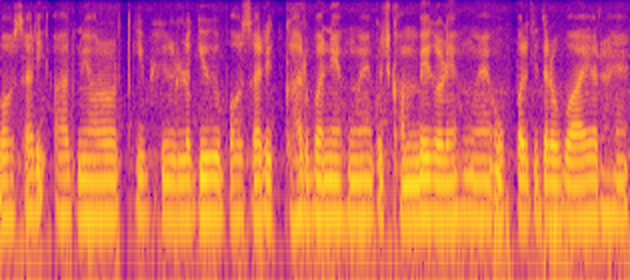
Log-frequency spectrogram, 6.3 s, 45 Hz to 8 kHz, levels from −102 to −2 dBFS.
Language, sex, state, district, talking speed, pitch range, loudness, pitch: Hindi, female, Uttar Pradesh, Lalitpur, 210 wpm, 140-145 Hz, -17 LUFS, 140 Hz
